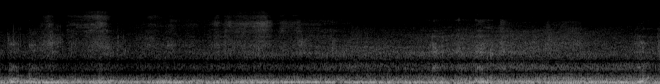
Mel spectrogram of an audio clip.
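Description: Street ambience: a steady low rumble of car traffic.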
